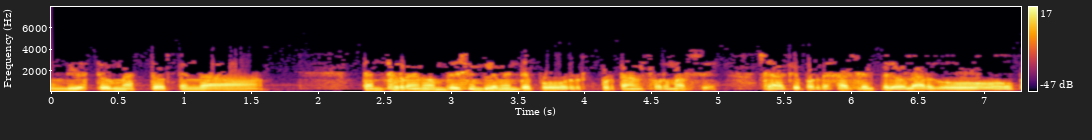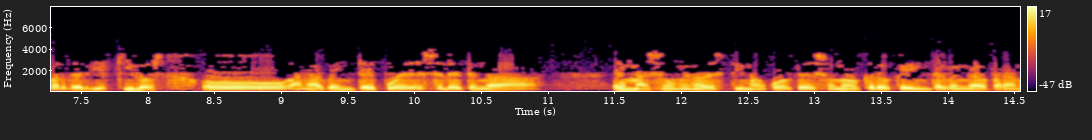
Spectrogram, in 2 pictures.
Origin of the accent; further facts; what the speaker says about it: Madrid, Community of Madrid, Spain; Es que yo, como soy de Madrid...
